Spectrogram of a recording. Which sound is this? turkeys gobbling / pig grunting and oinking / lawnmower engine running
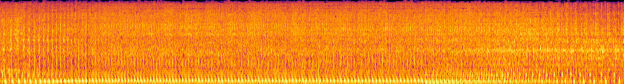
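lawnmower engine running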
